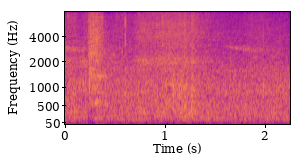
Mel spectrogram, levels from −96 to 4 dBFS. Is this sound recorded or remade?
recorded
